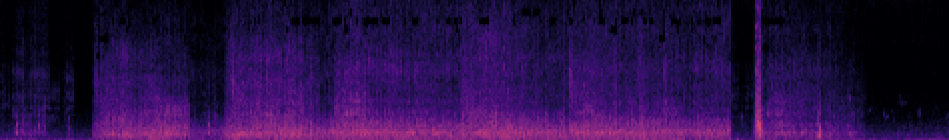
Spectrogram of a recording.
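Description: Skateboard wheels roll and rumble over rough pavement.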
